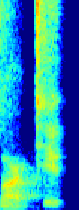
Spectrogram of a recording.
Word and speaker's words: Mark II: Is it Mark II or MK2? – We pronounce it as Mark II.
